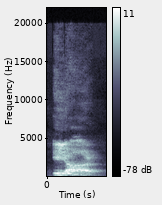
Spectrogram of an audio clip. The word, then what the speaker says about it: heir: AR, HEIR, not AR, AR. So an AR, an honorable judge.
